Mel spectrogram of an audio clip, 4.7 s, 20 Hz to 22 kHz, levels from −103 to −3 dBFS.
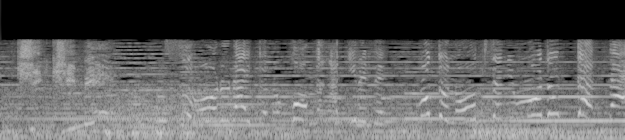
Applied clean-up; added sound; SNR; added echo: none; none; none; none.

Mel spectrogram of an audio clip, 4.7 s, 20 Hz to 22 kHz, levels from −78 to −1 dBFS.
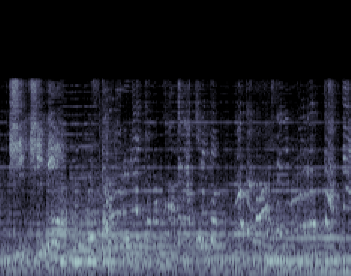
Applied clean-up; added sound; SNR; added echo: neural separator model SepFormer DNS4.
